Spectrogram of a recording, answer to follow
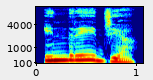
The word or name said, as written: ಇಂದ್ರೇಜ್ಯ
